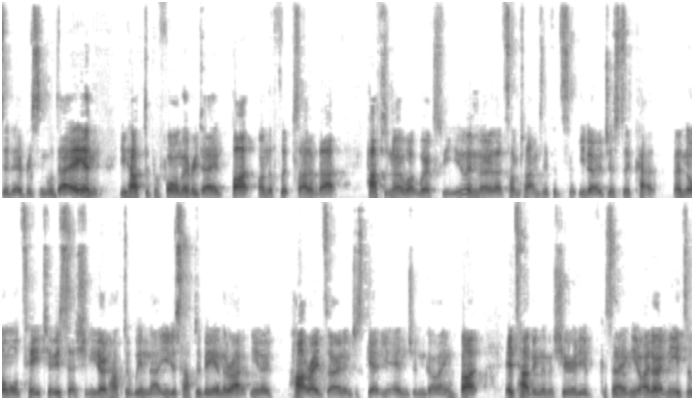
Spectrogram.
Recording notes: This was recorded as part of 776BC's The Movement Live on Instagram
